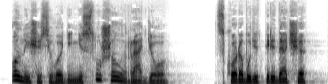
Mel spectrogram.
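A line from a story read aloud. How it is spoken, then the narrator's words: Stern mother. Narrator (Russian): мама строго сказала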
